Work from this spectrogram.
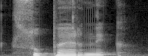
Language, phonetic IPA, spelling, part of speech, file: Ukrainian, [sʊˈpɛrnek], суперник, noun, Uk-суперник.ogg
- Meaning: rival, competitor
